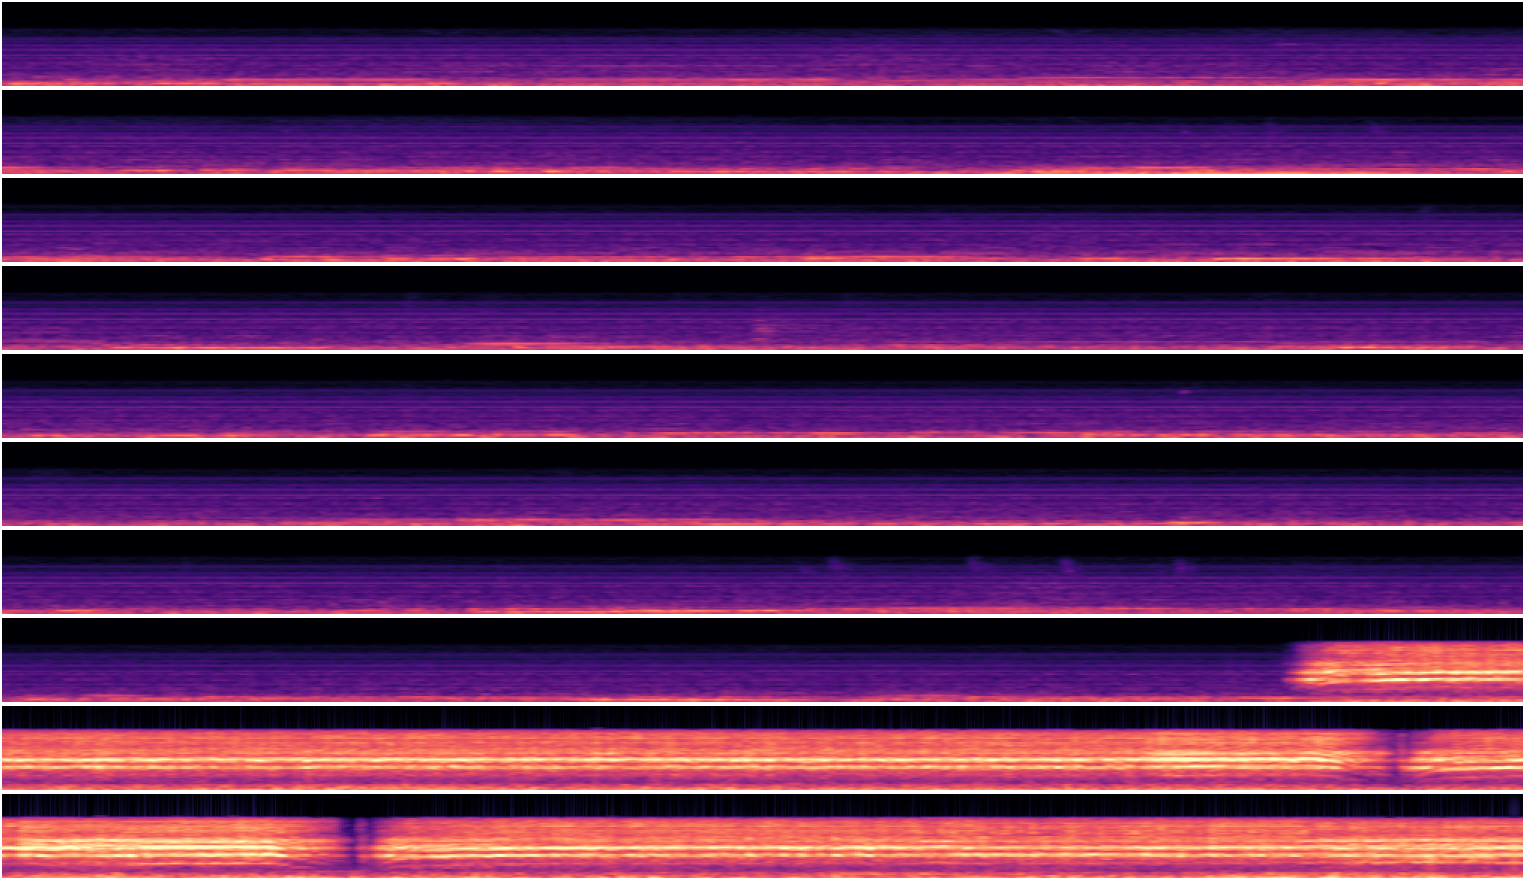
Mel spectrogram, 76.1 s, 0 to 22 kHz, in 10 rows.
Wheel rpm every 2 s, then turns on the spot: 0, 0, 0, 0, 0, 0, 0, 0, 0, 0, 0, 0, 0, 0, 0, 0, 0, 0, 0, 0, 0, 0, 0, 0, 0, 0, 0, 0, 0, 10, 150, 160, 160, 120, 130, 120, 160, 160.
none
